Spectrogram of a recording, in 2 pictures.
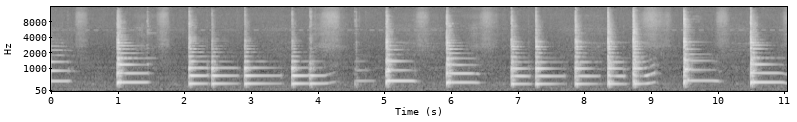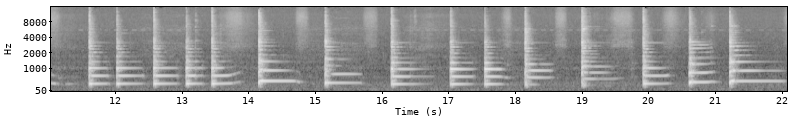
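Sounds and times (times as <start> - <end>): slide string plucked notes: 0.0 - 22.0.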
